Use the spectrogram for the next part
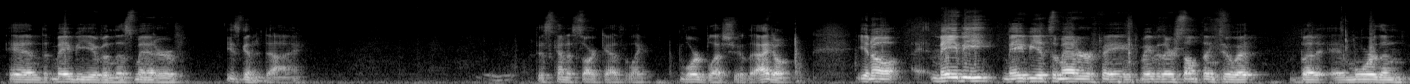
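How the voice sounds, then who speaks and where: A man's voice: on the low side, warm tone. A male pastor preaching a conversational, wry sermon with chuckling asides. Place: church sanctuary. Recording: roomy church sanctuary.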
